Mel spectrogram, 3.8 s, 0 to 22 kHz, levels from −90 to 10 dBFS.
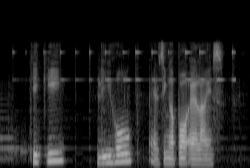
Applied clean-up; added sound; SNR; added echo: neural mask model RNNoise.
